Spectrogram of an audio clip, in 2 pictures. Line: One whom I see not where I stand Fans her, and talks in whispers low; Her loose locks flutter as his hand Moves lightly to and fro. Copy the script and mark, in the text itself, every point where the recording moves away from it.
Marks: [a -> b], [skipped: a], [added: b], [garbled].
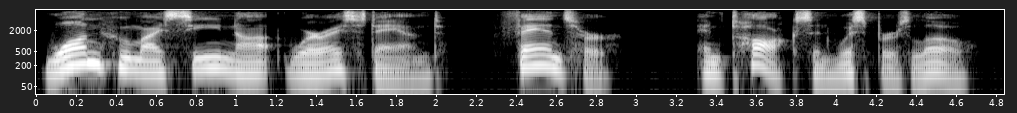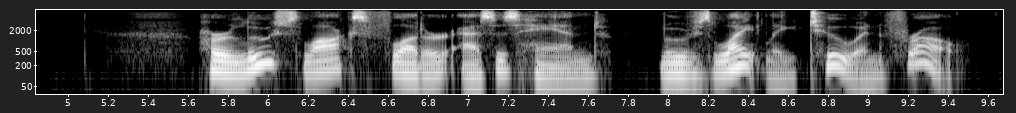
One whom I see not where I stand Fans her, and talks in whispers low; Her loose locks flutter as his hand Moves lightly to and fro.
